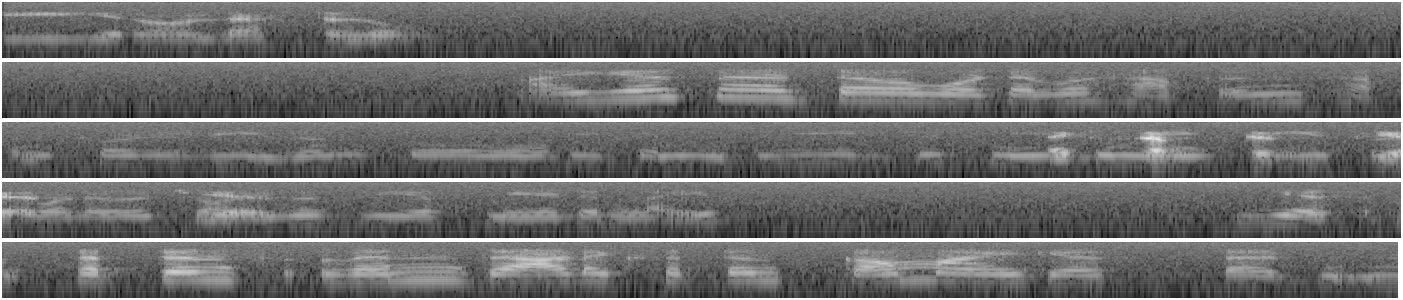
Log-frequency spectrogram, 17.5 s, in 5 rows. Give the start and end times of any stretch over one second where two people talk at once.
9.6-11.4

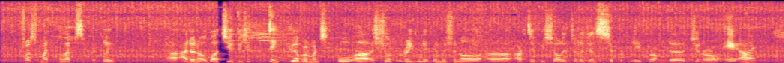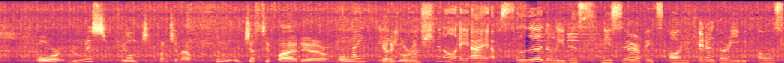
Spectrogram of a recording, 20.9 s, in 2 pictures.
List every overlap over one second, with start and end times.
14.8-16.0

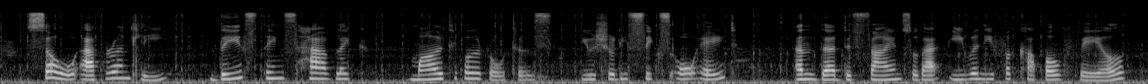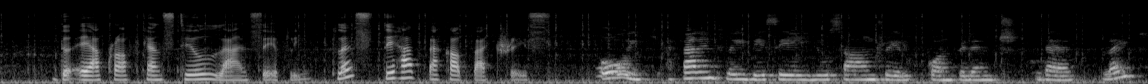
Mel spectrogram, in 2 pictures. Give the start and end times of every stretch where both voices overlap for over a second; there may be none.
none

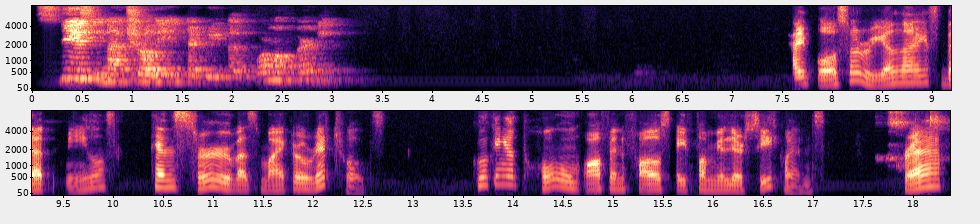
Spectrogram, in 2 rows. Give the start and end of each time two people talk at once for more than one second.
none

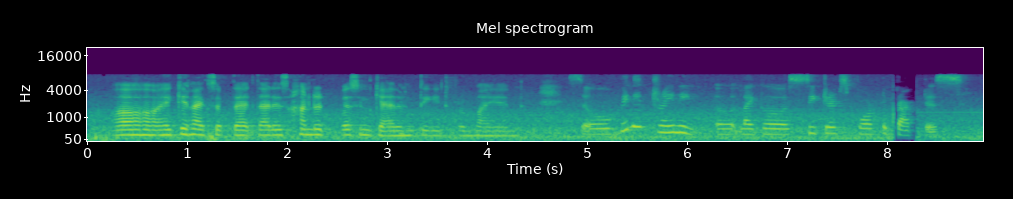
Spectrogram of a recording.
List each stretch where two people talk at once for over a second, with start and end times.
none

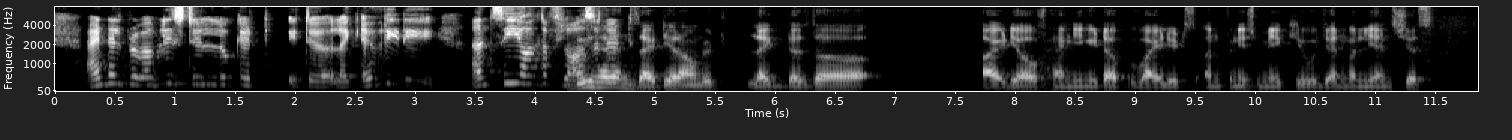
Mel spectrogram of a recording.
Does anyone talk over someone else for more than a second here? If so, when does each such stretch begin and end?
none

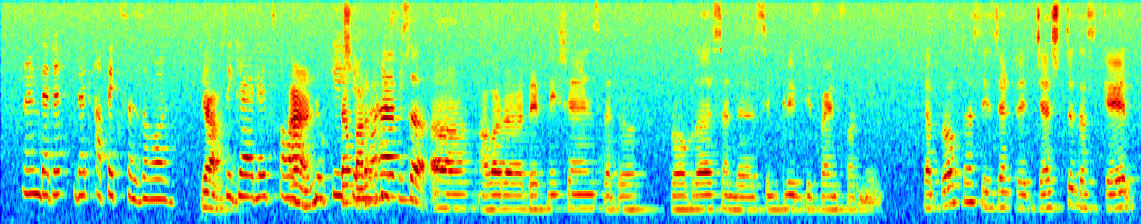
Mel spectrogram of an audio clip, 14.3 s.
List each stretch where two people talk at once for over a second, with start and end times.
3.6-5.2

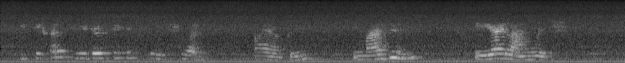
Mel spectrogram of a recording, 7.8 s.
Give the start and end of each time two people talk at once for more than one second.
none

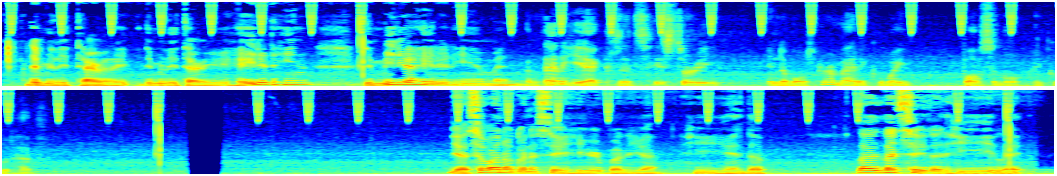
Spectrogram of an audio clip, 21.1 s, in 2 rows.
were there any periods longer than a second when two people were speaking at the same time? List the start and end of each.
none

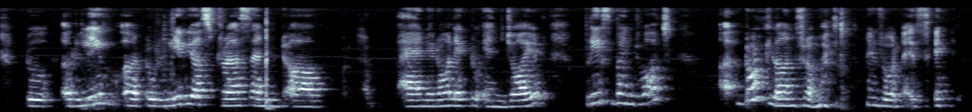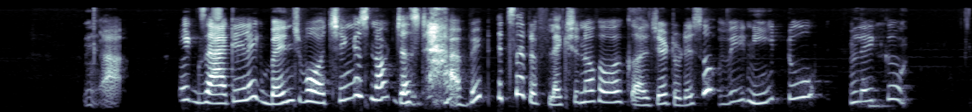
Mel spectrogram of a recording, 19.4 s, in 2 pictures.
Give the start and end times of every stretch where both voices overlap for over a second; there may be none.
none

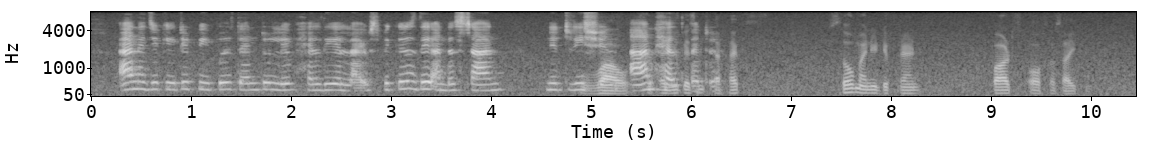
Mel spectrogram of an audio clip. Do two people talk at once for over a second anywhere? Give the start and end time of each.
4.9-6.1

